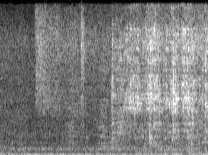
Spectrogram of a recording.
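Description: Slit green chillies and ginger starting to sizzle in hot fat in a frying pan, stirred with a steel ladle; the sizzle starts about a third of a second in and grows louder after about a second. A steady low hum runs underneath.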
